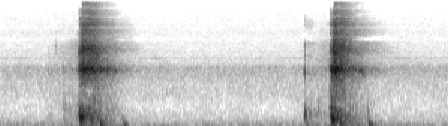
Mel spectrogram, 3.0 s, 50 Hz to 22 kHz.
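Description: Two crisp sneezes, each with a short intake and trailing snort, about 1.7 seconds apart; repeated sneezing.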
